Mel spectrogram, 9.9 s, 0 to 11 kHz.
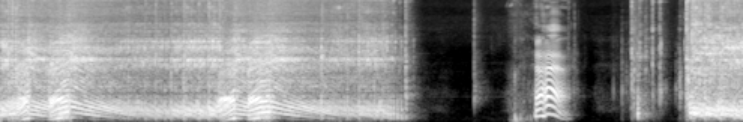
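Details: Husqvarna 262XP chainsaw after cylinder cleared of suspected water and a new spark plug fitted: crisp two-stroke revs up and drops back cleanly several times, shuts off and blips again; runs healthy now.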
